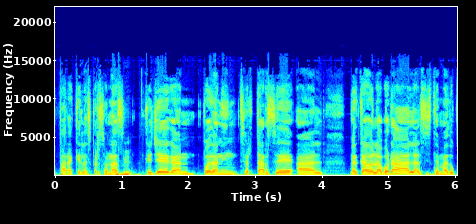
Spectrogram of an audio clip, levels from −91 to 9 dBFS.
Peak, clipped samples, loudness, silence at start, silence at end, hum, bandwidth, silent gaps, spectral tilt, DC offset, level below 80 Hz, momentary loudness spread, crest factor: -8 dBFS; under 0.1%; -20 LUFS; 0 s; 0 s; none; 16 kHz; none; -4 dB/octave; under 0.1%; -34 dBFS; 7 LU; 14 dB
